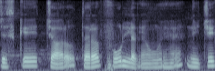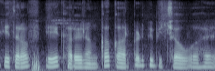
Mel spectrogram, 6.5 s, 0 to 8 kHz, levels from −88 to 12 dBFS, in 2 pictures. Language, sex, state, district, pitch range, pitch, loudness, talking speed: Hindi, male, Bihar, East Champaran, 115-140 Hz, 125 Hz, -19 LUFS, 175 wpm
